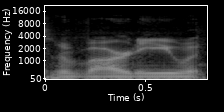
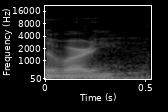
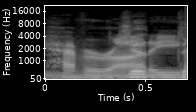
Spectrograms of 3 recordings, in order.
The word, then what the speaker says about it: Havarti: And you'd be so surprised with how many people don't know how to pronounce Havarti. – Really? – We've heard a couple dozen variations. – Okay. Havarti. Can I have the jalapeno Havarti? – Havarati.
